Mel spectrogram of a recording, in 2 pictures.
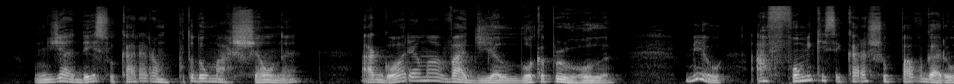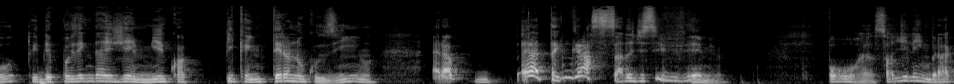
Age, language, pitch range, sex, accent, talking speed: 20-39, Portuguese, 95-130 Hz, male, Brazilian, 155 wpm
